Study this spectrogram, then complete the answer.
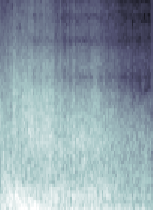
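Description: A heavy boom in the Perfect Dark video game as a special pillar in the Skedar Ruins Battle Shrine level is destroyed. The loud, rumbling blast stays dense for over a second and eases slightly toward the end, with no talk.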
